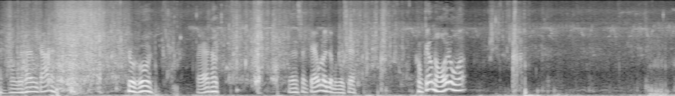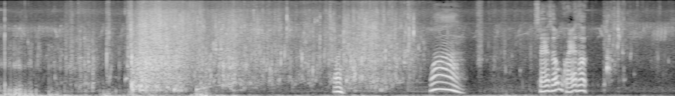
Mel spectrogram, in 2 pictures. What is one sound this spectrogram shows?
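A fish thrashes and splashes loudly in shallow water.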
